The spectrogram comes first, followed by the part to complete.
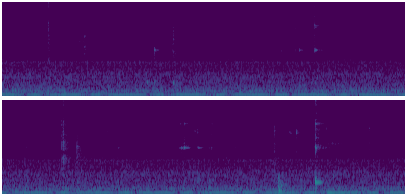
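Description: Light, scattered clicks and taps of a small glass dish being shaken and tapped as chopped onion is emptied out of it into a stainless steel mixing bowl of raw ground meat, with a couple of sharper taps near the end, over a steady low hum.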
